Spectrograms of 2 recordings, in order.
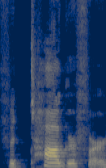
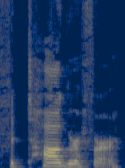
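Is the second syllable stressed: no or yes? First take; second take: yes; yes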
